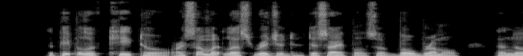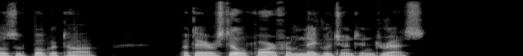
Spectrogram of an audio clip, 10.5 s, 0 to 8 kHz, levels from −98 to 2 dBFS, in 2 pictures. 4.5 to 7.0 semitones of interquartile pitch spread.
No: average, 3.4 semitones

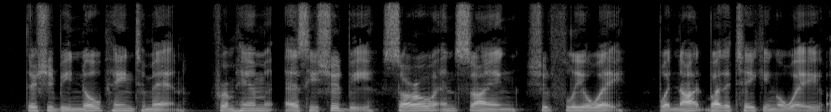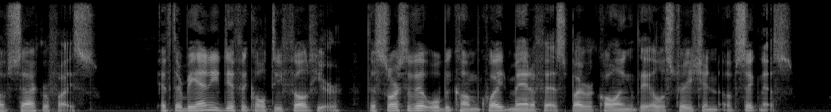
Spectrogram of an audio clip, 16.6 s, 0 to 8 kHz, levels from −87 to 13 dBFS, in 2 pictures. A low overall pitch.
Yes: low, 120 Hz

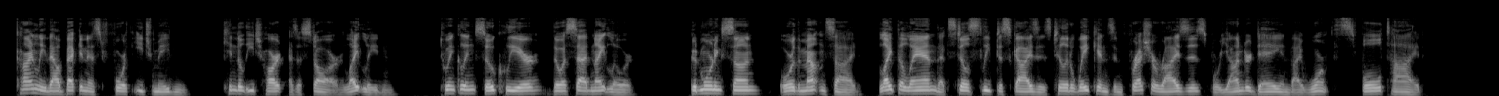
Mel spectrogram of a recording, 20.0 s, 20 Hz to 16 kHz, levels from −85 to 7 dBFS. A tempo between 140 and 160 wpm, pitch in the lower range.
Yes: average, 150 wpm; low, 110 Hz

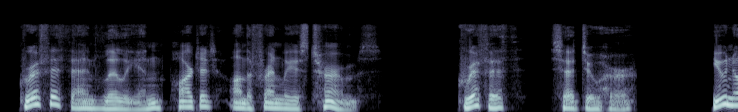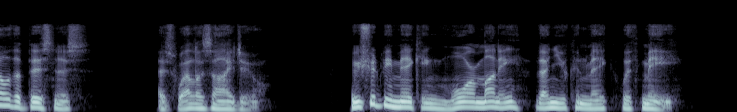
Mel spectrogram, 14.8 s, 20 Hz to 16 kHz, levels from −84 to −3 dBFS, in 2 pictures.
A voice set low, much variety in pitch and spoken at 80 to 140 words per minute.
Yes: low, 115 Hz; wide, 5.8 semitones; slow, 135 wpm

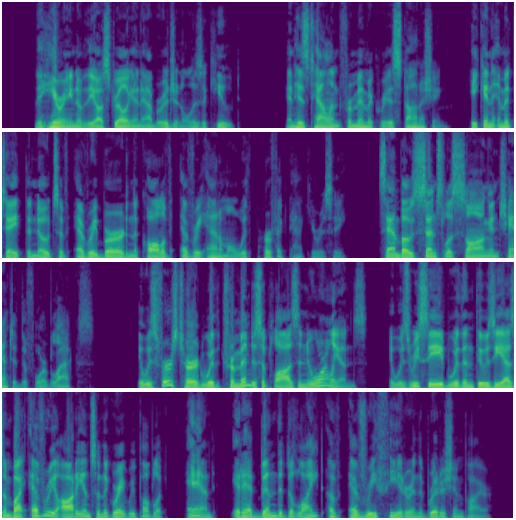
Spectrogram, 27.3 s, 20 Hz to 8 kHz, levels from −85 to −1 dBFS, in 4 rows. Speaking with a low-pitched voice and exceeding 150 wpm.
Yes: low, 125 Hz; average, 160 wpm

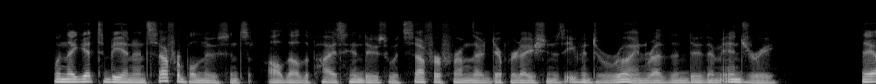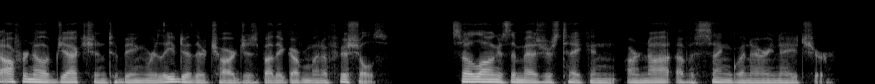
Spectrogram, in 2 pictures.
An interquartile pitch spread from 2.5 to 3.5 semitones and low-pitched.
Yes: average, 2.9 semitones; very low, 95 Hz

